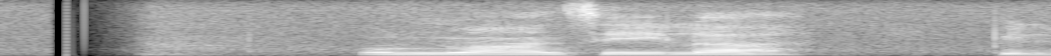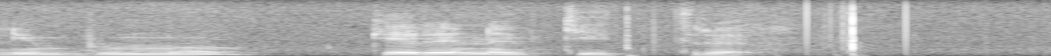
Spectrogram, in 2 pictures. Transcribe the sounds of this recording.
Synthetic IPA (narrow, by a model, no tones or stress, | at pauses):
unːuʋaːansejlaː | pilːimpumu | keɾɐnɐt͡ʃit̪ɾɐ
